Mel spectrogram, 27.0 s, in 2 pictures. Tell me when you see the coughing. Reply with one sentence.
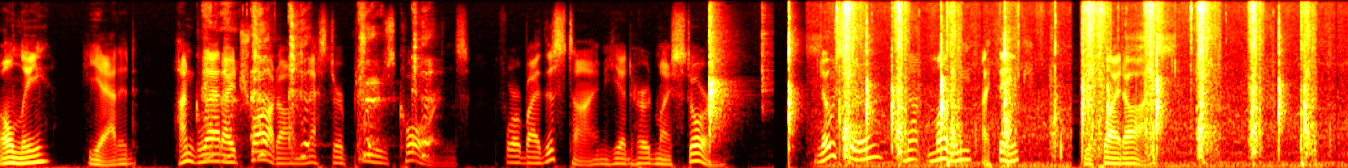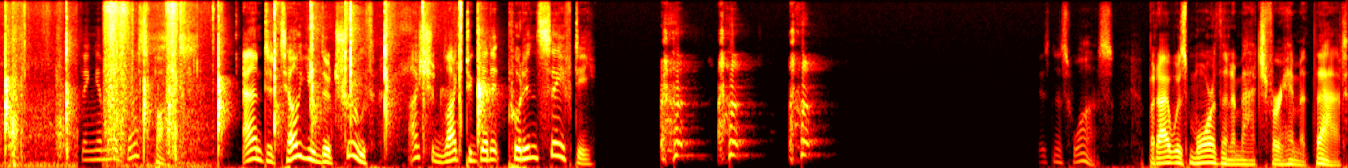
The coughing can be heard from 2.0 to 4.4 s and from 20.1 to 21.7 s.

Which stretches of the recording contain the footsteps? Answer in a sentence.
You can hear the footsteps from 8.2 to 15.8 s.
